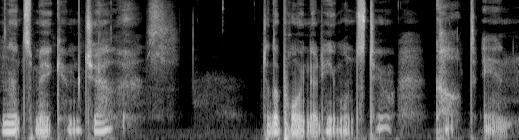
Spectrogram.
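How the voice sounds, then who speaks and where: A man playing a suave, seductive villain with contempt for others in an ASMR romance roleplay, speaking intimately and teasingly in a breathy, husky voice that often nears a whisper. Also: a little high, huge pitch swings, dark tone, no echo, studio quality, exaggerated voice. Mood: seductive, persuasive. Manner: slow, deliberate, intimate, teasing.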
